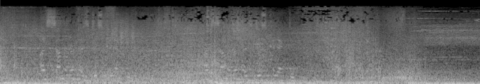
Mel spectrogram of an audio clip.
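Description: A huge crystal structure explodes with a deep rumbling boom.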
